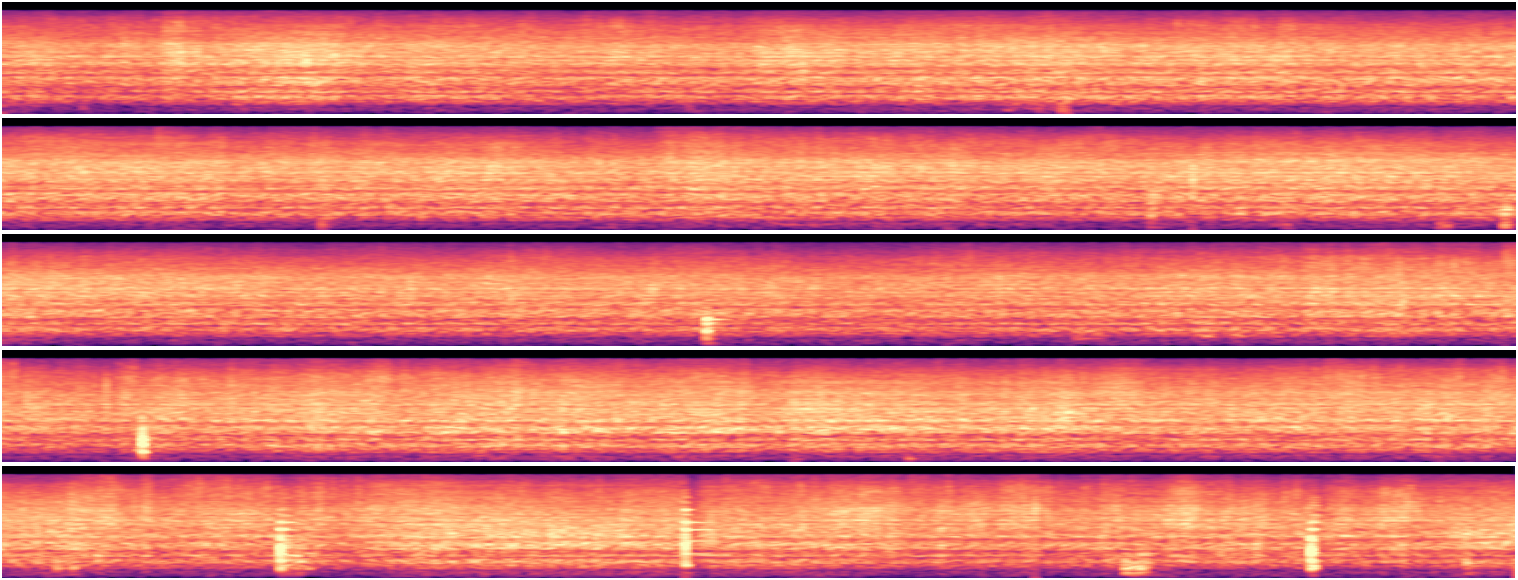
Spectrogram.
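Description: Leafy greens sizzling and steaming in a blackened pot over a wood fire, a steady hiss throughout, with a few faint sharp clicks in the second half.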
